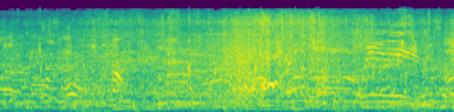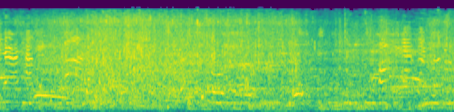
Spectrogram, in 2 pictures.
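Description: Young children talk and squeal close by.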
